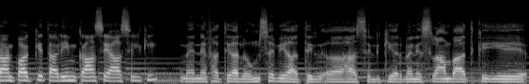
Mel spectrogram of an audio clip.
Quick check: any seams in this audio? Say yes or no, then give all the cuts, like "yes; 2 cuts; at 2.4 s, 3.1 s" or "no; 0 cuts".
yes; 1 cut; at 1.7 s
